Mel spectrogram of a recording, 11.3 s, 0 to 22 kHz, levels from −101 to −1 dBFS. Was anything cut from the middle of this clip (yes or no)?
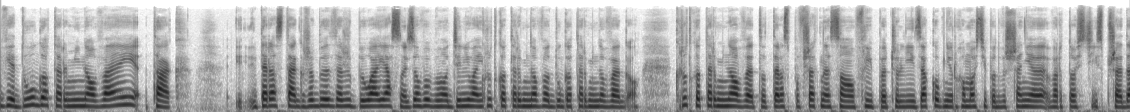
yes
